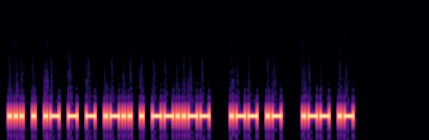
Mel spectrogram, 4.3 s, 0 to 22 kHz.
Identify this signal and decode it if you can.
Morse code, heard as a keyed tone, about 52 wpm, 700 Hz. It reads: SEATTLE, WA WA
